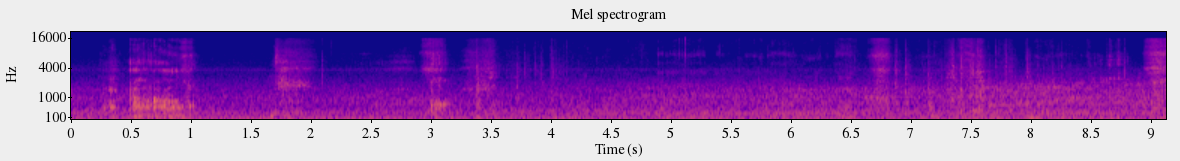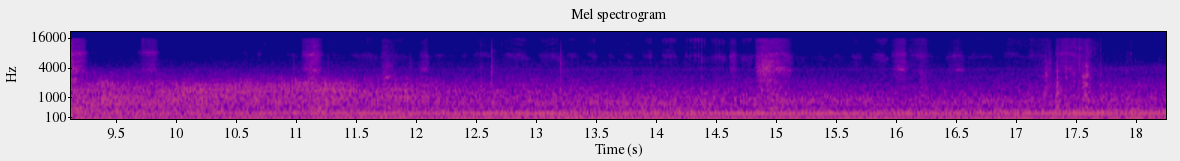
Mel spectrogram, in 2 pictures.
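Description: An English Bulldog gives a short, louder vocal burst at the start, then keeps up low, rasping growls and snuffling grunts. A constant mechanical hum runs underneath throughout.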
